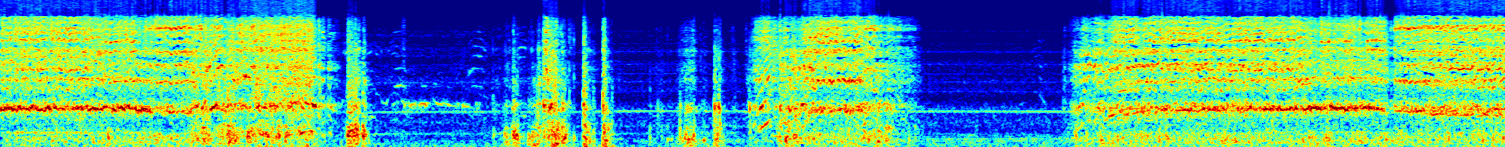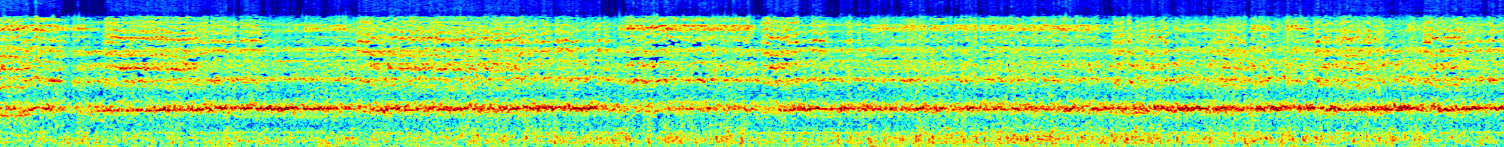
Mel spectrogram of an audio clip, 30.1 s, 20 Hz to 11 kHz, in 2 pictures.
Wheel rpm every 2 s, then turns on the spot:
220, 220, 0, 20, 80, 90, 220, 220, 220, 220, 230, 230, 230, 220, 220.
none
